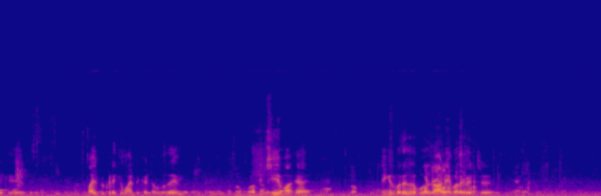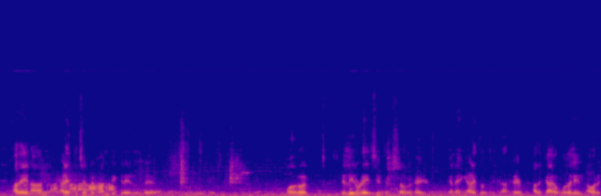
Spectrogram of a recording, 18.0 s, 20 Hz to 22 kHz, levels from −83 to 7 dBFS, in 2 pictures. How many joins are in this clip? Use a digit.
0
